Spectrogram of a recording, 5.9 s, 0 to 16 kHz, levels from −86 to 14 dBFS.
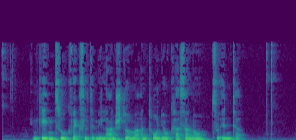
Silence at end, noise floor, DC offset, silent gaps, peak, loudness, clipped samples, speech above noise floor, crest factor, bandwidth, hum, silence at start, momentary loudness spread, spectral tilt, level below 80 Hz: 1.05 s; -49 dBFS; under 0.1%; none; -2 dBFS; -20 LUFS; under 0.1%; 30 dB; 16 dB; 11.5 kHz; none; 0.05 s; 16 LU; -6.5 dB/octave; -38 dBFS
